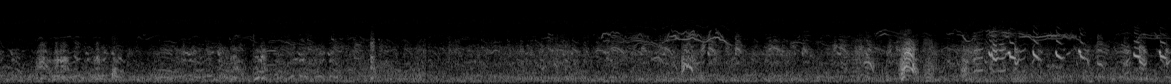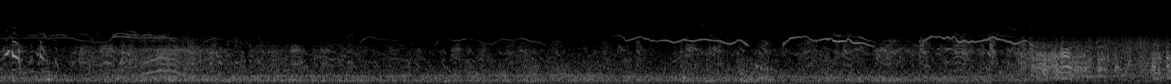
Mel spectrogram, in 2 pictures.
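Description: A colony of chinstrap penguins brays and honks continuously, overlapping calls near and far, with a burst of louder squawks partway through.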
